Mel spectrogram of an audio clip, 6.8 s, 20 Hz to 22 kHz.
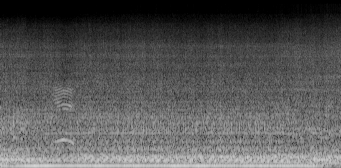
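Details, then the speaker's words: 15HP four-stroke outboard held at wide open throttle after about five minutes, warm, fuel pump rewired with a 10 A fuse: droning, ragged note that keeps missing; owner wonders about the coil. High-rpm misfire. "It's starting to miss. But it was definitely starting to miss. And that was after about, I don't know, five minutes of running, wide open throttle."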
